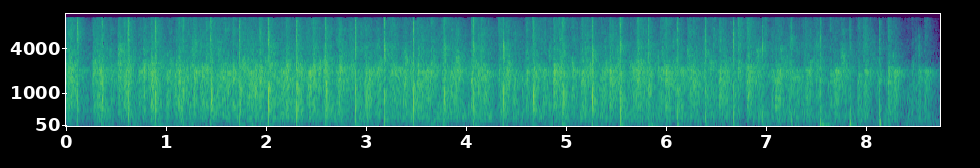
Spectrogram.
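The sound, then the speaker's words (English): Steady audience applause for keynote speaker John DiIulio and four panelists, dense overlapping claps with sharp bright transients, holding an even loudness throughout with no voices heard over it. “And I think we all owe them not only a debt of gratitude, but a round of applause for their contributions.”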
